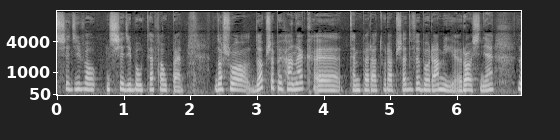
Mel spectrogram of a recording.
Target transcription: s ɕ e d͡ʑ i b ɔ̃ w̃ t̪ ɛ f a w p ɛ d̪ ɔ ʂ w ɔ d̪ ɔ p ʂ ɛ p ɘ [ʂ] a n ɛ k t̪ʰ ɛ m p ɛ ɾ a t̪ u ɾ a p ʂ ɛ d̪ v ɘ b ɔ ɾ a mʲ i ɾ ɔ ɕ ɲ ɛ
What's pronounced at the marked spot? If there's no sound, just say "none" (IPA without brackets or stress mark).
x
